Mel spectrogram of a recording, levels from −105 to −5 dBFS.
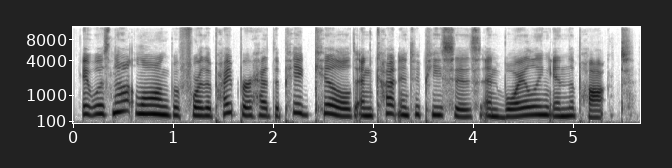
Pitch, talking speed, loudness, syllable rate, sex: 255 Hz, 210 wpm, -15 LUFS, 4.9 syllables/s, female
